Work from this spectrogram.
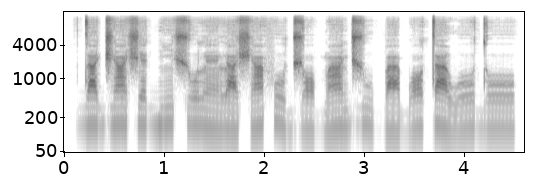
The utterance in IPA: d a˧ d͡ʒ ã˧ ʃ ɛ˧ ɡ͡b ĩ˧ ʃ o˧ l ɛ̃˨ l a˨ ʃ ã˨˦ f o˦˨ d͡ʒ ɔ˨ b ã˨˦ d͡ʒ u˦˨ b a˨ b ɔ˨˦ t a˦˨ w o˨˦ d o˦

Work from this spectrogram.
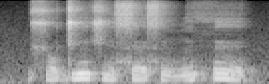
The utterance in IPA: ʃ o˨ d͡ʒ ĩ˧ ʃ i˨ s e˨ s ĩ˨ m ĩ˨˦ h e˦˨

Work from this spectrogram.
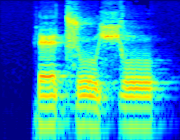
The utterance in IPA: ɾ ɛ˦ d͡z o˦˨ ç o˦

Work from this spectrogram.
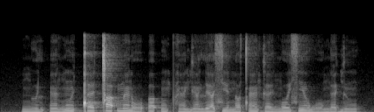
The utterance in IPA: ŋ ɯ˧˩ lʲ ʔ ɛ̃˧˩ ŋ ũ˥˧ ɪ̯ ǃ ɛ˥˧ ǀ a˥ ʔ m ɛ̃˥˧ ɾ o˩˧ ʔ ʌ˥ ʔ ũ˧ pʰ ɛ̃˩˧ ɡʲ ã˧˩ lʲ a˥˧ sʲ ɛ˥ n ʌ˧˩ tʼ ɛ̃˥˧ k ɛ˧ ɪ̯ ŋ o˥˧ ɪ̯ sʲ ɛ̃˥ ʊ̯ w o˩˧ ŋ ɛ˧ ɡʲ ũ˧

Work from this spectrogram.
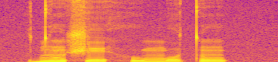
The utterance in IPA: d ũ˦ ʃ e˧ h u˧ m o˧ t ũ˧

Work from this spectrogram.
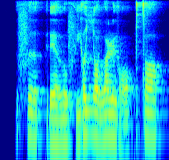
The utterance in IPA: f ɪ˦ | ɾʲ æ˨ l u˨ f j ə˦ ʎ ʊ˦˨ lˠ ə˦ ɭ j ɔ˨ | t ʌ˦

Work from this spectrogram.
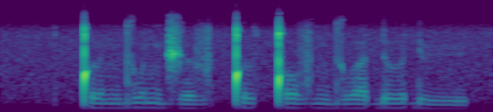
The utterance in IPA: ǃ ɯ˨ n d u˦ n d͡ʒ ø˨ v ǃ ɯ˦ ǃ o˦ v n d u˨ ɐ̯ ɗ ɯ˦ ɗ y˨

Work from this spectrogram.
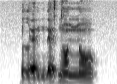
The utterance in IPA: l ɛ˨ n ɛ˨˦ d ɔ̃˧ n ɔ̃˧

